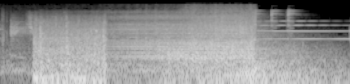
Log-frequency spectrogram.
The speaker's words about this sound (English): Every day, people tempt fate and die trespassing on railroad tracks. See tracks, think train.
